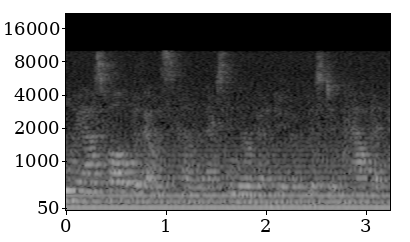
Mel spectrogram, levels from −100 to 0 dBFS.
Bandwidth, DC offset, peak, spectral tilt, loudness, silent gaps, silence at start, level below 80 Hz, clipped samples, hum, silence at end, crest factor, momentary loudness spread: 10 kHz; under 0.1%; -26 dBFS; -6.5 dB/octave; -42 LUFS; none; 0 s; -44 dBFS; under 0.1%; 60 Hz at -45 dBFS; 0 s; 14 dB; 3 LU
